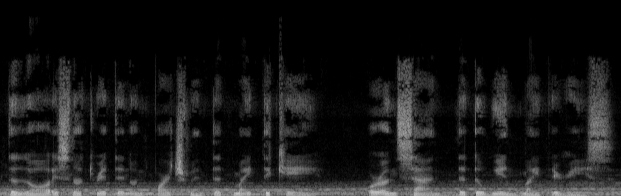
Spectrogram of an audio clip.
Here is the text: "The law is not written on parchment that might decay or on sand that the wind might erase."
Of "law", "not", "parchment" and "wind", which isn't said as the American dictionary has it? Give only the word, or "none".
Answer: none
